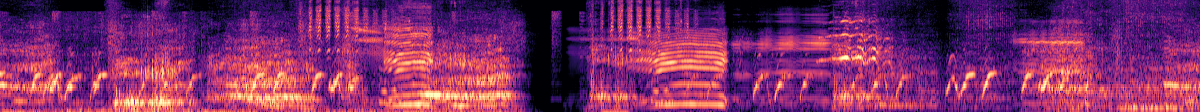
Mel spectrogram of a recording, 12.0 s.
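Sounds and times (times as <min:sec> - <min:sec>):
short repeated animal calls: 0:05.7 - 0:12.0
long rising and falling animal call: 0:05.9 - 0:12.0.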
